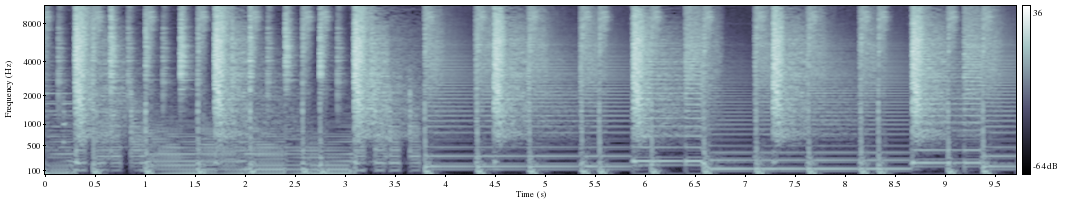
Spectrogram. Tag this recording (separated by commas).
Music, Sampler, Electronica, Drum machine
